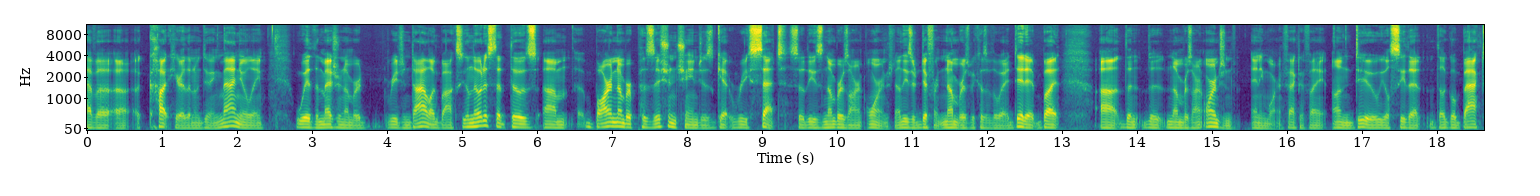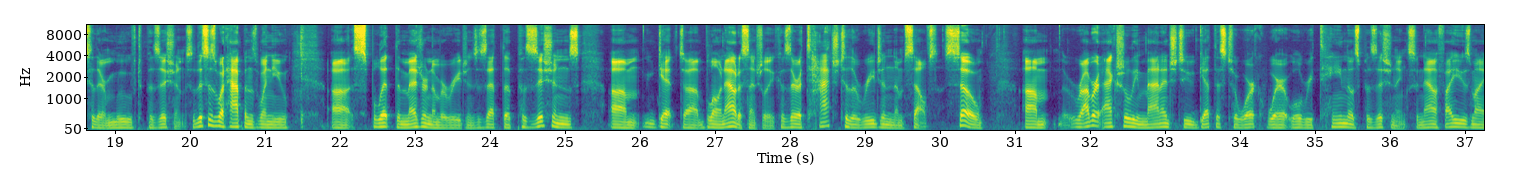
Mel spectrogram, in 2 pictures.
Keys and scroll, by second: 16.6 super+z.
